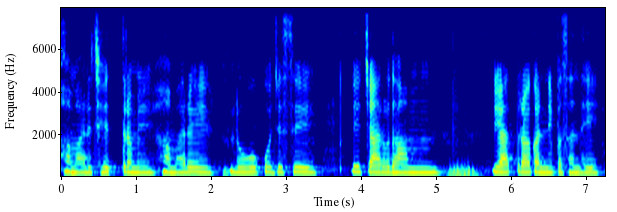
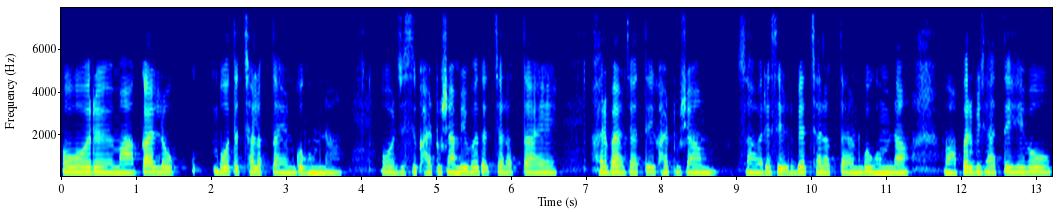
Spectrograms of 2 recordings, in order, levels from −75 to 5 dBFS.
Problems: none marked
